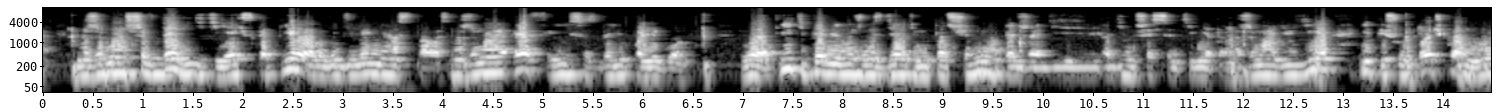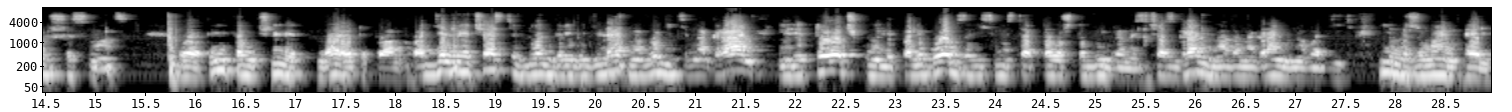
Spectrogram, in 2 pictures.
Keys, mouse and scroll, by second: 0.6 shift+d, 2.2 middle click, 4.1 f, 8.4-11.9 middle drag, 11.9 e, 16.6 middle click, 17.0 middle click, 17.2-18.7 middle drag, 18.7 a, 19.0 middle click, 25.7-27.9 middle drag, 27.9 l, 28.6-28.9 middle drag.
